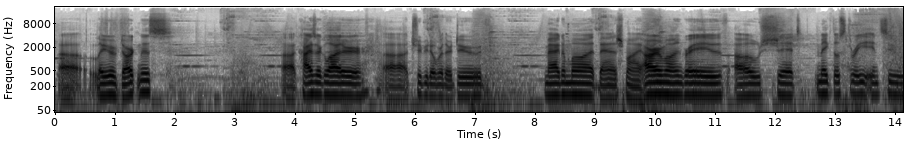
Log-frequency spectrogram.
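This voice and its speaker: A man giving casual gameplay commentary, swearing often, mocking his opponents and laughing between plays. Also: medium pitch. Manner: profane, trash-talking, laughs often. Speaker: gaming commentator.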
